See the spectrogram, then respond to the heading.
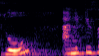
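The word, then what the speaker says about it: dzo: This is pronounced as जो एंड इट इज a cross breed between yak एंड काउ।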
